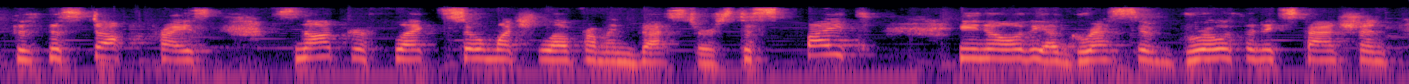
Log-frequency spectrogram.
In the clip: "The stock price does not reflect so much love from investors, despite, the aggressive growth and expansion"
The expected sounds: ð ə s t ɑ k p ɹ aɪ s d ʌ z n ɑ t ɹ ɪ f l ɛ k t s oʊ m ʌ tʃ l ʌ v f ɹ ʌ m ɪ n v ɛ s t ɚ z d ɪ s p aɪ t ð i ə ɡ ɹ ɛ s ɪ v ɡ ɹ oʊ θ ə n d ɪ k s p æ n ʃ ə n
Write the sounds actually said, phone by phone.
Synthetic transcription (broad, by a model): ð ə s t ɑ k p ɹ aɪ s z n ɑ t ɹ ɪ f l ɛ k t s oʊ m ʌ tʃ l ʌ v f ɹ ʌ m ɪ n v ɛ s t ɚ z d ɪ s p aɪ t ð i ə ɡ ɹ ɛ s ɪ v ɡ ɹ oʊ θ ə n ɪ k s p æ n ʃ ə n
